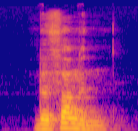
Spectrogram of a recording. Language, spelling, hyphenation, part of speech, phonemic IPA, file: Dutch, bevangen, be‧van‧gen, verb / adjective, /bəˈvɑ.ŋə(n)/, Nl-bevangen.ogg
- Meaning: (verb) to catch, to grasp; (adjective) abashed, shy, timid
